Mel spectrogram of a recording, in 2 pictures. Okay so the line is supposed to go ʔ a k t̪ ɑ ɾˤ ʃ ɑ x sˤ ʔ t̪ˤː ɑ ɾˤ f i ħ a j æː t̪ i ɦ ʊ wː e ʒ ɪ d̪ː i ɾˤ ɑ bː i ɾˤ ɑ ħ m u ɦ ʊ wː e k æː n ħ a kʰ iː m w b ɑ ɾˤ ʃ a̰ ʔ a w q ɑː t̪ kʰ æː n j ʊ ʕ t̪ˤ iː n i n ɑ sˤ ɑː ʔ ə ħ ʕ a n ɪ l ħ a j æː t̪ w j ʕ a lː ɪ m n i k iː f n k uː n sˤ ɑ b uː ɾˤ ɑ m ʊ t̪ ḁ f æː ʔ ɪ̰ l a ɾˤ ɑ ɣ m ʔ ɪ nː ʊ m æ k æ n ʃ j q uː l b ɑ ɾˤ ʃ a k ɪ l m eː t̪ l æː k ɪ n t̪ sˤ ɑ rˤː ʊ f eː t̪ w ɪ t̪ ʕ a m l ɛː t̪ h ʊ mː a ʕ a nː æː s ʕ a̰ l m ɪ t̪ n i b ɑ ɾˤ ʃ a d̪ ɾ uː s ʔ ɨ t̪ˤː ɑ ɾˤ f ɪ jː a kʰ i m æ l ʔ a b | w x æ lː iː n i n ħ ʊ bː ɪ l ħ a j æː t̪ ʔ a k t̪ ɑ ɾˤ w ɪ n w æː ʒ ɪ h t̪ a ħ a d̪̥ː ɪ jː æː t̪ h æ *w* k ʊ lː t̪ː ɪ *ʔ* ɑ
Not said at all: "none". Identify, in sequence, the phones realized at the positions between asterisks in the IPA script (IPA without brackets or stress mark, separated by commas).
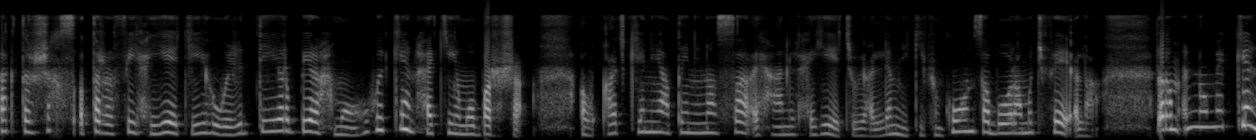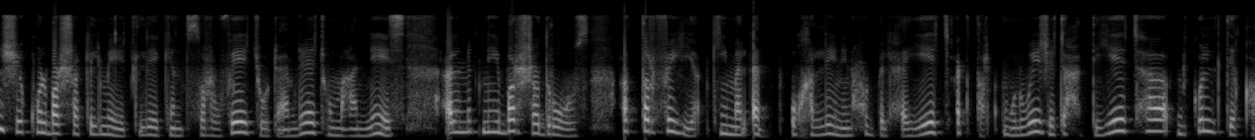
b, q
